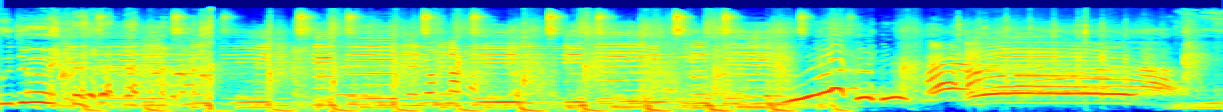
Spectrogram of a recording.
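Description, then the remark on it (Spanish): A live audience shouts and cheers loudly, with rhythmic bursts of voices like chanting, then rising whoops and sustained yelling near the end. “No, no griten.”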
